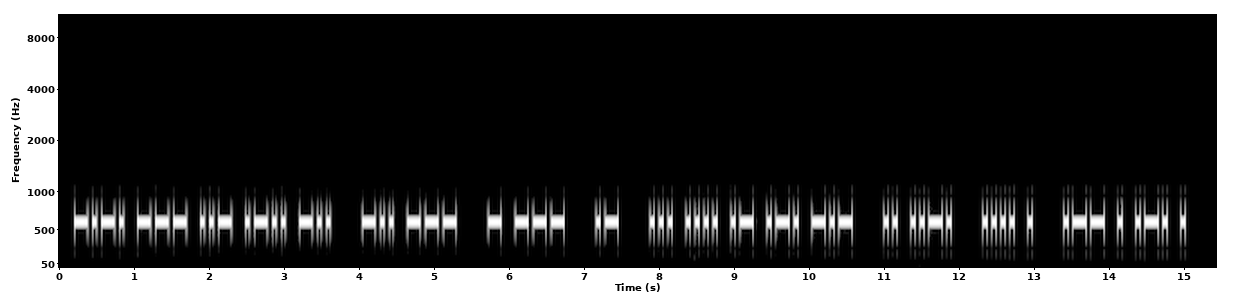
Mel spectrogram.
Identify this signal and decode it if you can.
Morse code, heard as a keyed tone, about 20 wpm, 600 Hz. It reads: COULD DO TO A SHARK IF HE WERE
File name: the old man and the sea part 2 20wpm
